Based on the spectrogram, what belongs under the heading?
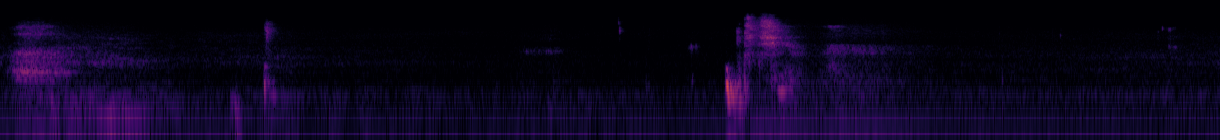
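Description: Two short muffled sneezes held back with closed mouth, with soft breaths around them; suppressed sneezing.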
